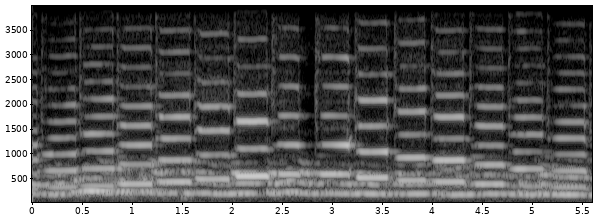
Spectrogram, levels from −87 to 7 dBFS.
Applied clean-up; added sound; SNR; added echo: none; Wind instrument, woodwind instrument; -4 dB; reverberation time 0.9 s.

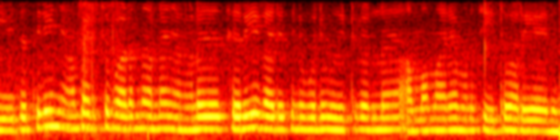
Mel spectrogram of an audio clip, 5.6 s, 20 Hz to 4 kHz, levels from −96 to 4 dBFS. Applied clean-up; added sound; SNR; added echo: none; none; none; none.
